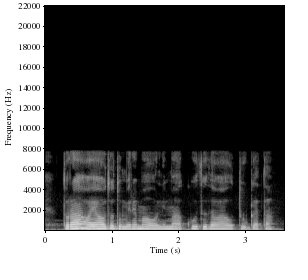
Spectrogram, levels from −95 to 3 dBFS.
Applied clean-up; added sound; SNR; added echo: none; none; none; none.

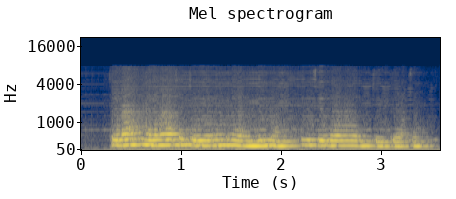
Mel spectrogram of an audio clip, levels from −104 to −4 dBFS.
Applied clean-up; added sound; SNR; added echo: neural separator model SepFormer DNS4.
